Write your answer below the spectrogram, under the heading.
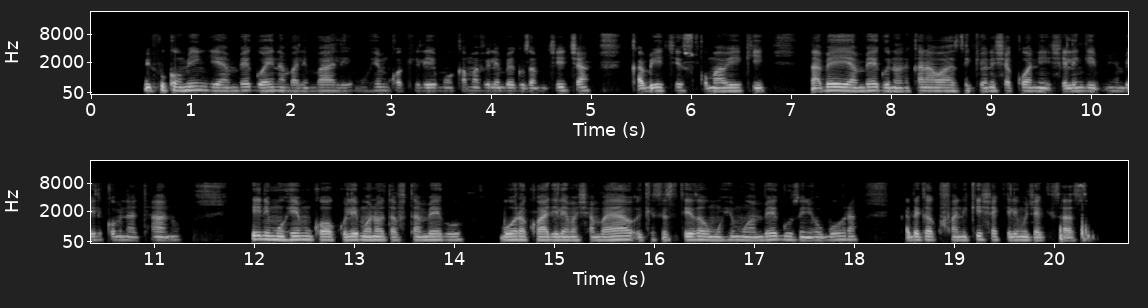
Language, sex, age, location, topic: Swahili, male, 25-35, Dar es Salaam, agriculture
